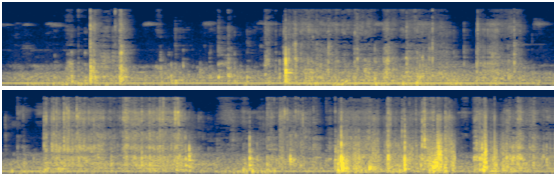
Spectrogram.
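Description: Cardboard box flaps and a plastic bag rustling and crinkling as a clothes iron wrapped in plastic is handled and taken out of its box, with scattered light taps and clicks. The rustling is densest about two thirds of the way through and again near the end.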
